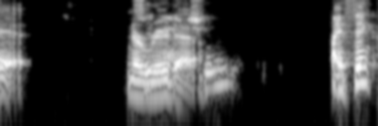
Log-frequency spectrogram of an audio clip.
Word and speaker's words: Naruto: in America say it Naruto I think I think it makes more sense for English speakers to stress that middle syllable and so that's why but even the English dubs as Naruto well they know a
